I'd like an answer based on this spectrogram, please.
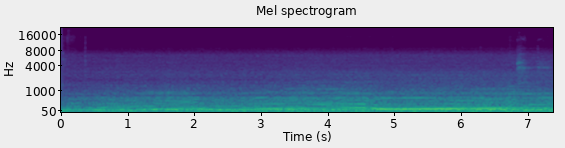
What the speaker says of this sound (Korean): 저속에서 엑셀 밟습니다.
